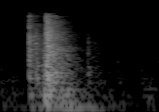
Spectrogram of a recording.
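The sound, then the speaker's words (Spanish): An apartment door is pulled shut as someone leaves: one solid thud with a brief rattle, then a smooth fade into quiet. “sale tras ella. Cierra la puerta.”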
